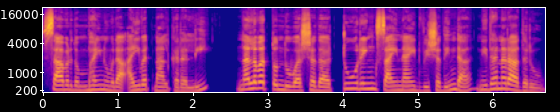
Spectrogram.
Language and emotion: Kannada, neutral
